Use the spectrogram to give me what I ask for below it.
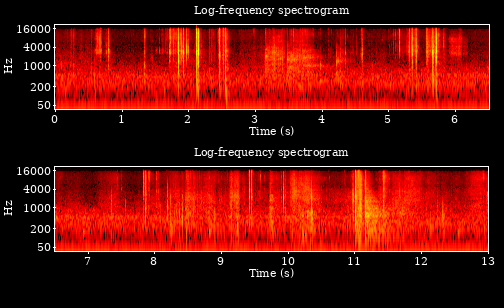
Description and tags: I recorded sound of a bark tree.
forest, tree, bark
